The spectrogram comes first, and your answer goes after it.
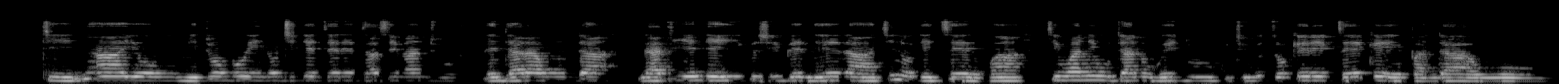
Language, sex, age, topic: Ndau, female, 36-49, health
